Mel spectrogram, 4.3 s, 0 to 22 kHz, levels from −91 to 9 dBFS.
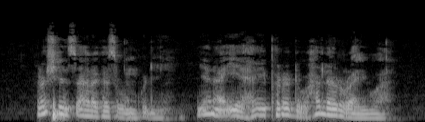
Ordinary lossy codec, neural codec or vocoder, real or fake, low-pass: MP3, 48 kbps; vocoder, 44.1 kHz, 128 mel bands every 256 samples, BigVGAN v2; fake; 19.8 kHz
